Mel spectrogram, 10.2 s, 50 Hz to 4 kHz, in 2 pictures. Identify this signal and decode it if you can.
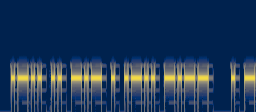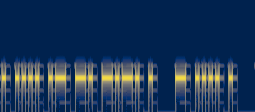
Morse code, heard as a keyed tone, about 18 wpm, 750 Hz. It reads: LIKELY ENHANCE THE
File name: Morse / 18WPM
